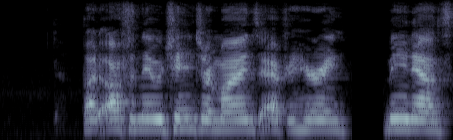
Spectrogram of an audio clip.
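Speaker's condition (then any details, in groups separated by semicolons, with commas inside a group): Cerebral palsy; stroller in early childhood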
